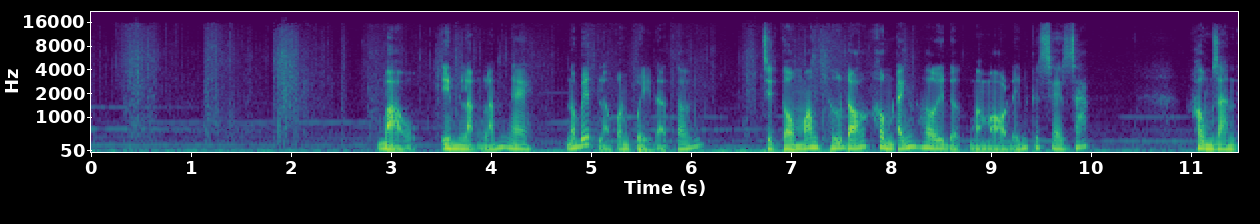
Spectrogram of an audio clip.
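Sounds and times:
footsteps crunching over gravel and dry leaves outside: 0:00.0 - 0:08.9
speech: 0:02.8 - 0:06.2, 0:06.8 - 0:10.1, 0:11.0 - 0:11.4.

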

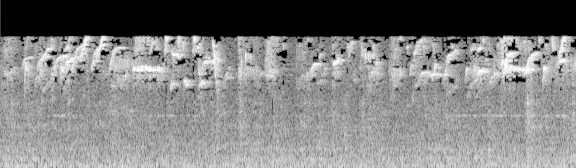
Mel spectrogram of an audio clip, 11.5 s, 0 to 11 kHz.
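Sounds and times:
bird song with chirping, twittering and sliding whistles: 0:00.0 - 0:11.5.

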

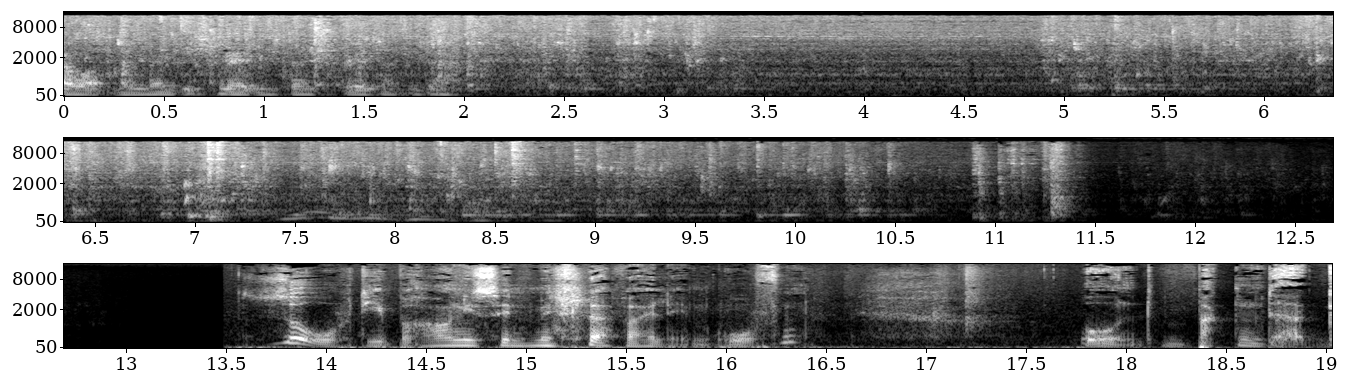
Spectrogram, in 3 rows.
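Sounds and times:
running water while washing up dishes in a kitchen: 0:00.0 - 0:10.9
speech: 0:00.2 - 0:02.2, 0:13.8 - 0:16.6, 0:17.8 - 0:19.0.

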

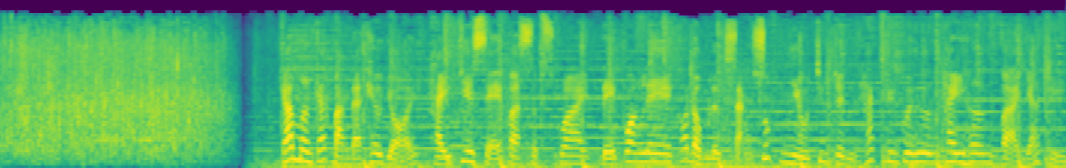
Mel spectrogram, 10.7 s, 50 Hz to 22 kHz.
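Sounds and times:
audience applause at a live concert: 0:00.0 - 0:02.4
speech: 0:02.8 - 0:10.6.

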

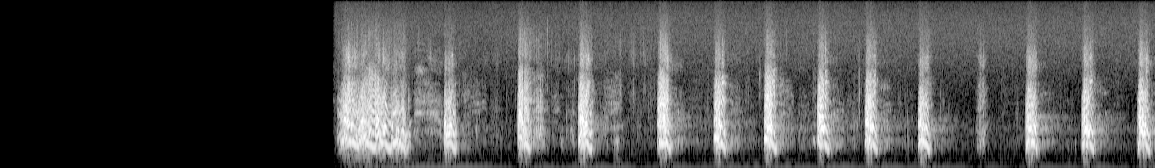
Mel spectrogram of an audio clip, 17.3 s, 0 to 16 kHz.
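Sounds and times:
dog barking: 0:05.0 - 0:17.3
speech: 0:05.3 - 0:06.9.

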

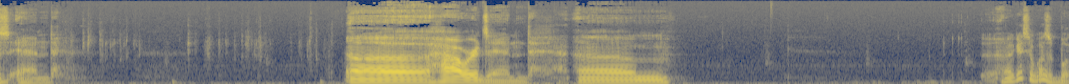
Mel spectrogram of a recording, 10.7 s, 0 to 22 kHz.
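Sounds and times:
speech: 0:00.0 - 0:00.6, 0:03.4 - 0:06.8, 0:09.9 - 0:10.6
typing on a computer keyboard: 0:00.7 - 0:03.4.

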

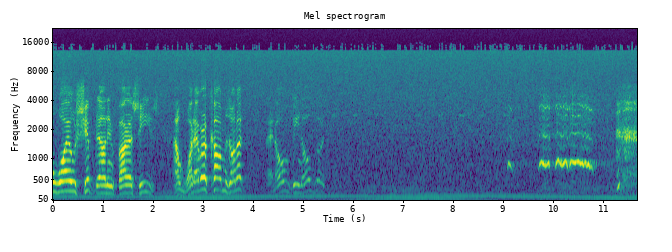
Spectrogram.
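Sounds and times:
speech: 0:00.0 - 0:05.6
steady low hum: 0:00.0 - 0:11.6
owl hooting: 0:05.4 - 0:11.2.

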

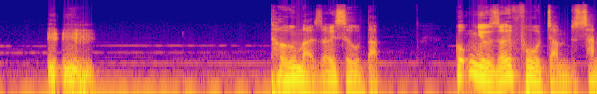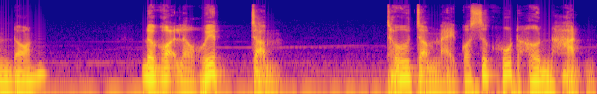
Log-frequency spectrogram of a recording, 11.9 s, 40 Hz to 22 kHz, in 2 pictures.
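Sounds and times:
speech: 0:00.5 - 0:01.0, 0:02.8 - 0:03.9, 0:04.6 - 0:06.5, 0:07.4 - 0:08.8, 0:09.8 - 0:11.9
young male clearing his throat: 0:00.5 - 0:01.0.

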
